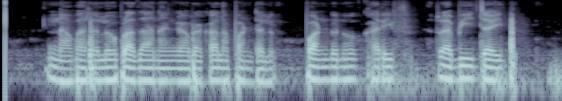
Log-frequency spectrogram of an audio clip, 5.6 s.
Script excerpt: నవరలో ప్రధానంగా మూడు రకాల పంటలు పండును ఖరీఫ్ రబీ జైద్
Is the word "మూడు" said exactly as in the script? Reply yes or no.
no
